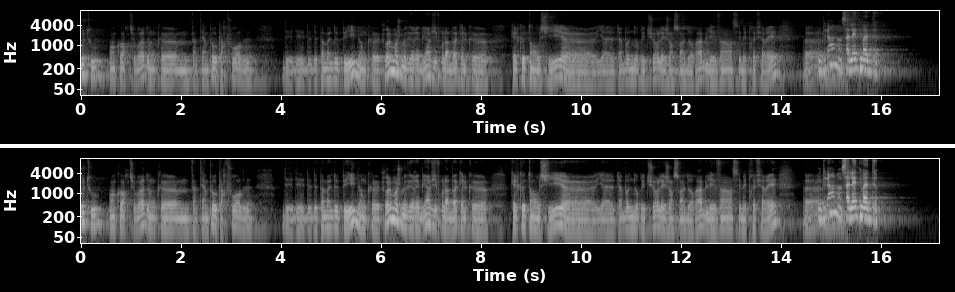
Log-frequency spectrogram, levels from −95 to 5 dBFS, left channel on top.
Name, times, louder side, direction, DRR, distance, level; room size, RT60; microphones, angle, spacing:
voice 1, 0.0-15.3, right 3 dB, 45° right, 0.7 m, -37 dB
voice 2, 14.7-15.9, right 5 dB, 75° right, 0.8 m, -29 dB
23.0 x 21.5 x 9.7 m
head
